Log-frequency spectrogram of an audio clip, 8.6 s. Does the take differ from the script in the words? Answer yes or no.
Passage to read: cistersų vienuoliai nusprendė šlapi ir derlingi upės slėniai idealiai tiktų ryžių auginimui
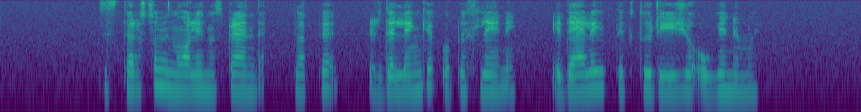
no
